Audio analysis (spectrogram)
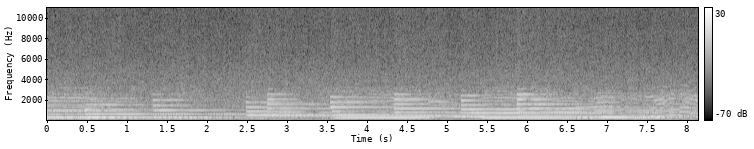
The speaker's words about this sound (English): Hold on, boys. The chimes are going to play.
